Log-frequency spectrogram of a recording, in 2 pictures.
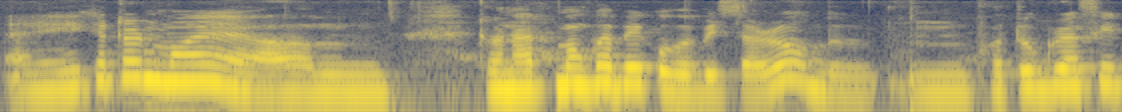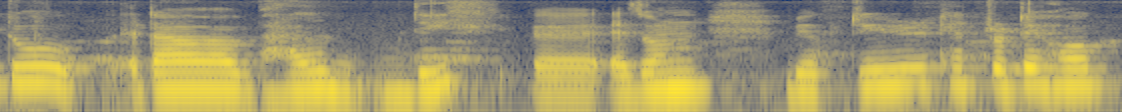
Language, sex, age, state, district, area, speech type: Assamese, female, 18-30, Assam, Lakhimpur, rural, spontaneous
